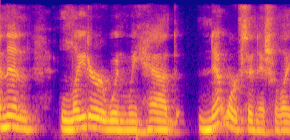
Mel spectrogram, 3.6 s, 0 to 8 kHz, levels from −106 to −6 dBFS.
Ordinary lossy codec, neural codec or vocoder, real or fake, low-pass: AAC, 32 kbps; none; real; 7.2 kHz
